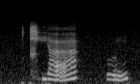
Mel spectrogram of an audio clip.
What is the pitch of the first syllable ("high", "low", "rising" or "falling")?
low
